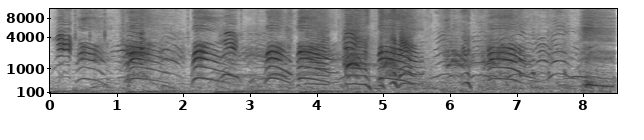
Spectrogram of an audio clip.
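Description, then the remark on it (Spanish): A flock of griffon vultures taking flight calls constantly, with loud, wavering, arching squawks and cries that overlap in quick bursts over a steady low rumble. “Y aquí, queridos amigos, ponemos fin a un episodio más de nuestra fauna ibérica nacional, con el sonido de fondo de los buitres leonados alzando el vuelo en pleno salón comedor.”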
